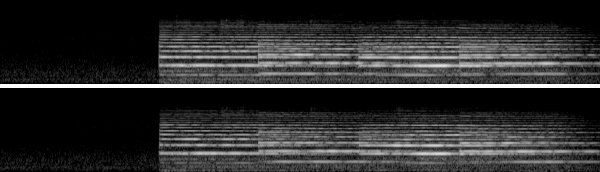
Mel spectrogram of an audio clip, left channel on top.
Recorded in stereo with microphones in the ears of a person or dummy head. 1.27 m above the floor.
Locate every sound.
1.6 s a siren: 70° left (ahead or behind), 2.5 m; by 5.7 s 60° left (ahead or behind), 4.5 m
